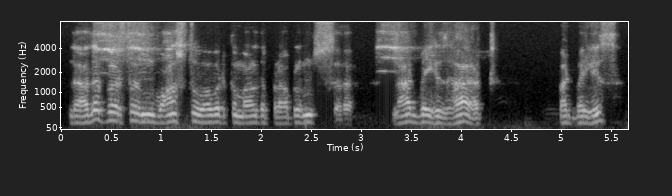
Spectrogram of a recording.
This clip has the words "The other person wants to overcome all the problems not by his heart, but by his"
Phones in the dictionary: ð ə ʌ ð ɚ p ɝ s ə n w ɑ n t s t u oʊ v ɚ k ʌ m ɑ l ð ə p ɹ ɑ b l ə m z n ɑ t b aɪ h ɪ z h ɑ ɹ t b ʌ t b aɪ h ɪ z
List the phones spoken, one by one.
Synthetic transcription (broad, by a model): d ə ʌ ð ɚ p ɝ s ə n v ɑ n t s t u oʊ v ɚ k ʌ m ɑ l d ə p ɹ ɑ b l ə m s n ɑ t b aɪ h ɪ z h ɑ ɹ t b ʌ t b aɪ h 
